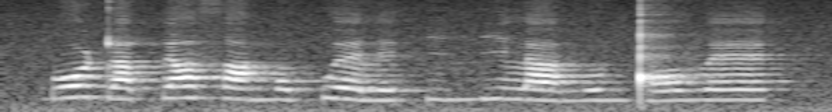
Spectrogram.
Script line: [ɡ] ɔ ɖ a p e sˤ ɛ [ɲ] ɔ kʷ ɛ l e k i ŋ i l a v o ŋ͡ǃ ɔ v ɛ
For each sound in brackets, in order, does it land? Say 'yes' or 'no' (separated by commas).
yes, no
